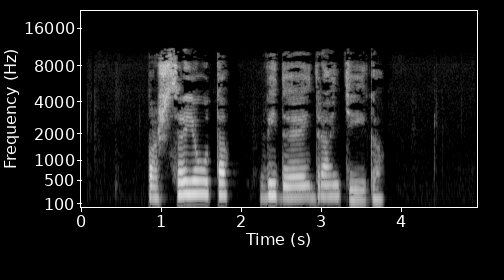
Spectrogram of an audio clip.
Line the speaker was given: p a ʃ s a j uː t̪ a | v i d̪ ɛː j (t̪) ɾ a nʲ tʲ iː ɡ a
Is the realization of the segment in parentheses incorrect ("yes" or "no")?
yes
